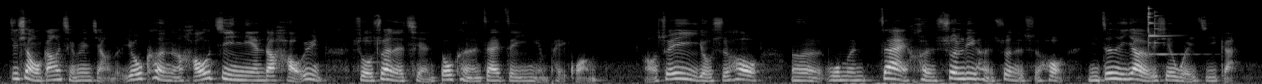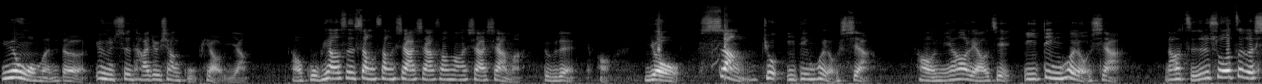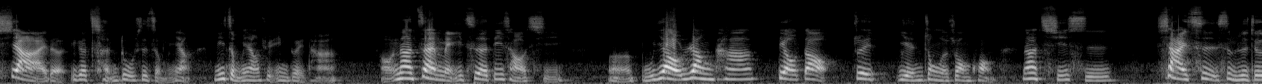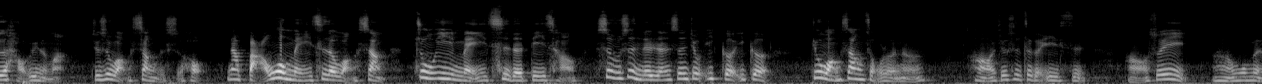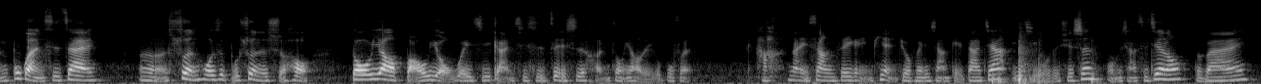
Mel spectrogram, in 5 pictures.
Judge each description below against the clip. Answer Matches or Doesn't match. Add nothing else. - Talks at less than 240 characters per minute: Doesn't match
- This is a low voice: Doesn't match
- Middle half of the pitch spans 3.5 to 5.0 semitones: Doesn't match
